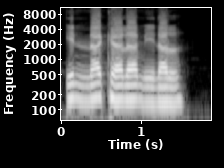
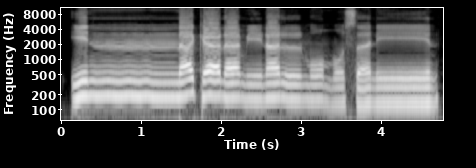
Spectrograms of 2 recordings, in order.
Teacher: mursalin pada lafal innaka di sini ada bacaan gunah yaitu adanya huruf nun yang berharakat tasdid maka cara membacanya itu kita menahan suara ghunahnya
